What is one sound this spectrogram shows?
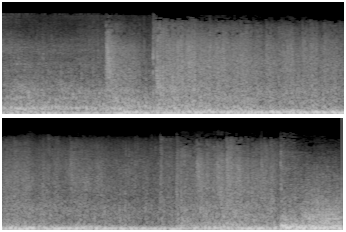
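Many explosions boom and rumble in quick succession.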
